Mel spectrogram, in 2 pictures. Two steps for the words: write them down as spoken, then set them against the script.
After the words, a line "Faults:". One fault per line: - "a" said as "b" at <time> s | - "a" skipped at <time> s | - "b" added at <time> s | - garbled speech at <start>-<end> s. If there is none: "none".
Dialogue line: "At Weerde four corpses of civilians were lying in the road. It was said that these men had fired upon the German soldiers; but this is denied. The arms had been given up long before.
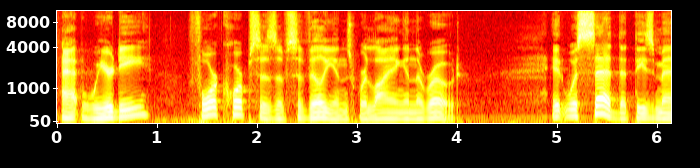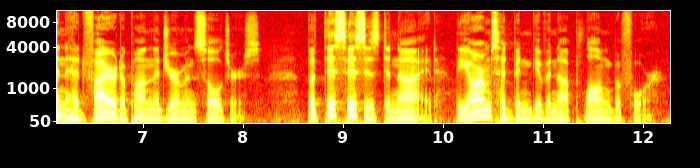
"At Weerde four corpses of civilians were lying in the road. It was said that these men had fired upon the German soldiers; but this this is denied. The arms had been given up long before.
Faults:
- "this" added at 9.0 s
